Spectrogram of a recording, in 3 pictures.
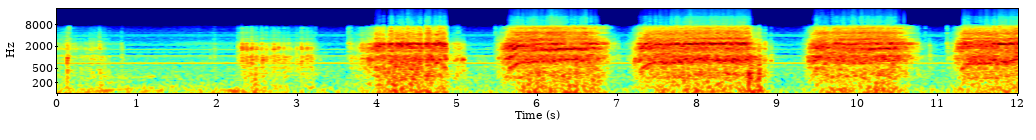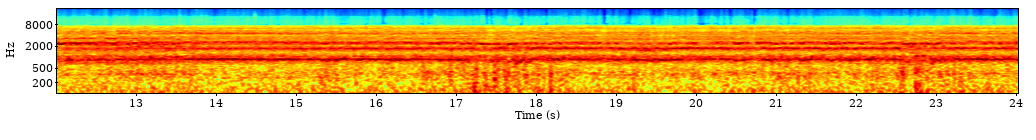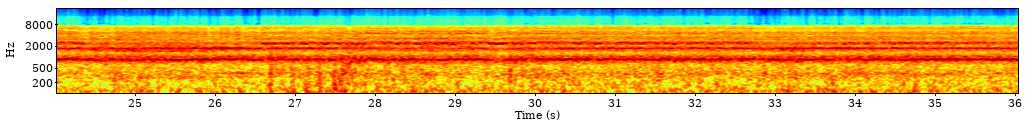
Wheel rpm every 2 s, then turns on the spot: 10, 10, 60, 130, 120, 110, 220, 230, 220, 230, 230, 230, 220, 230, 220, 230, 220, 240.
0-2 4-6 8-10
